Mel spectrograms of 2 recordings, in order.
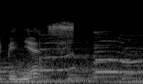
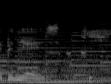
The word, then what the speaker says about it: beignets: Beignets. Now some say beignets, but New Orleans wise you say beignets.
